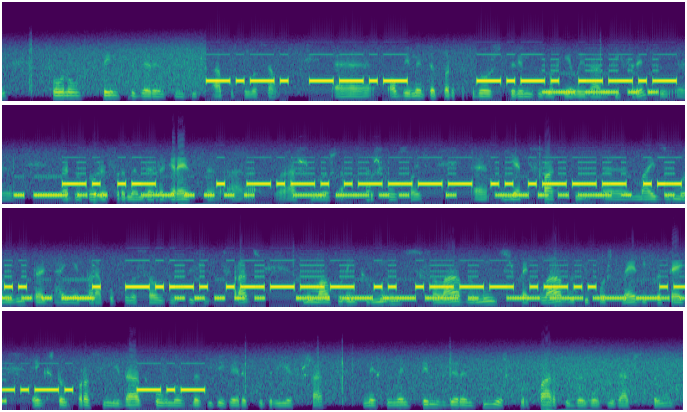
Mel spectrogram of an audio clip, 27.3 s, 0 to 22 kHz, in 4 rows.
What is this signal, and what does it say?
Morse code, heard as two keyed tones, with static crashes. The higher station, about 17 wpm, 830 Hz: CQ CQ NA EC1IJL EC1IJL <AR> K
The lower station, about 12 wpm, 380 Hz: ZL6ZE/4 599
